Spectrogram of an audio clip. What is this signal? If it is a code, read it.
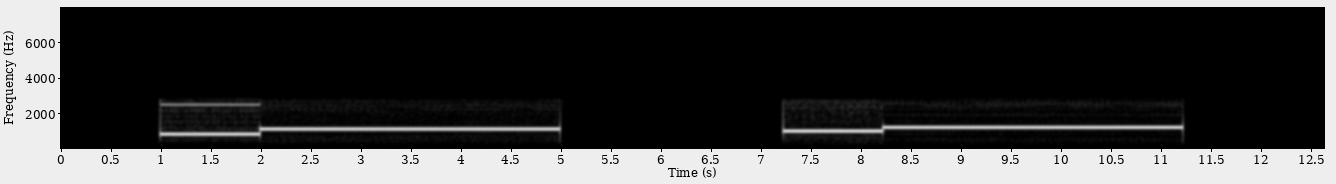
Two-tone page, heard as a one-second tone, then a three-second tone, about 830 then 1120 Hz, about 1010 then 1220 Hz. It is heard from 1.0 to 11.2 s.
